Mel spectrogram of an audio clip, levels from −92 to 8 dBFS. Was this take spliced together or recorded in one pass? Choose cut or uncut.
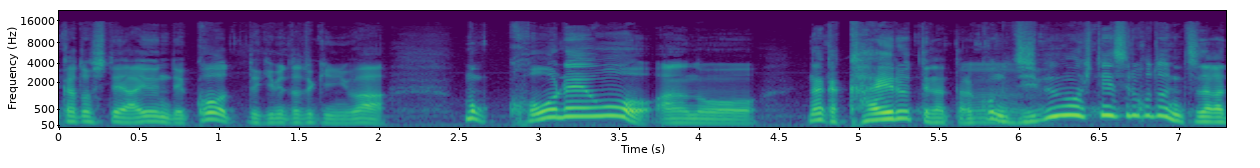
uncut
